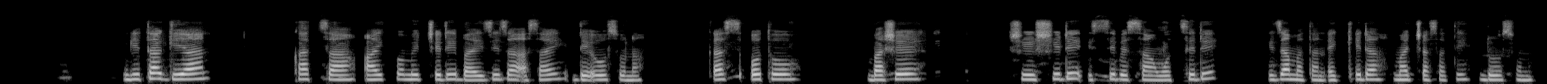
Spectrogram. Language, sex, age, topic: Gamo, female, 18-24, government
